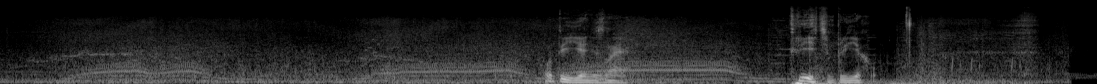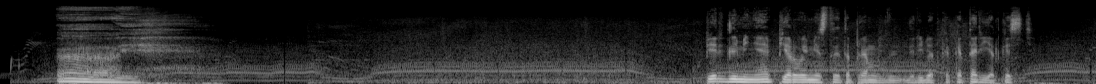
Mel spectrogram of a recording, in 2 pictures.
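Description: Car engines whine and rev steadily.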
